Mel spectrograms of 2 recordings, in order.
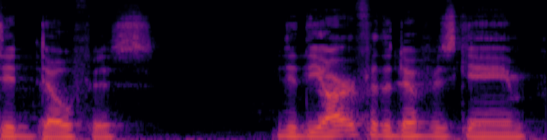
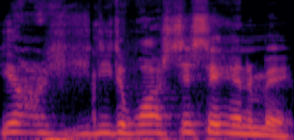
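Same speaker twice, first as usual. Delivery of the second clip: mock very high, shrill, insistent yell; 10 semitones higher than usual. Retelling people pushing them to watch an anime: imitating someone yelling. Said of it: "yelling at me".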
